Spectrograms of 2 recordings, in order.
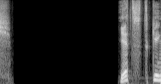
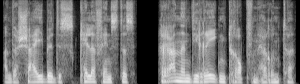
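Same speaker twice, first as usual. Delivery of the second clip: plain reading voice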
